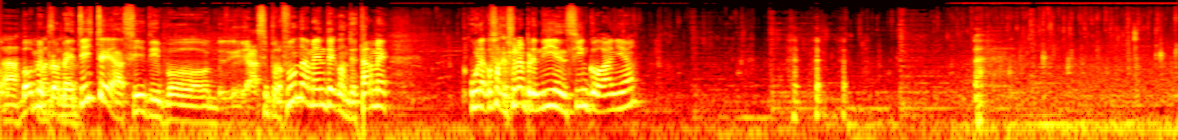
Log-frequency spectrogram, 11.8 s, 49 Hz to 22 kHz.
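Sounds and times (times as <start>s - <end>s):
speech: 0.0s - 6.5s
rain stick being turned: 1.6s - 11.7s.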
